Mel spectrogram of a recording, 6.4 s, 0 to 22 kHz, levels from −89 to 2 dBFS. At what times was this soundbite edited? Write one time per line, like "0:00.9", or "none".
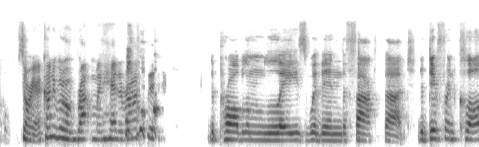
0:02.6
0:05.4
